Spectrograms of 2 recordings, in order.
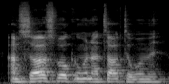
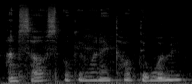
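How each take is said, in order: First: It is read in his normal voice. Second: It is read in a put-on imitating voice.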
